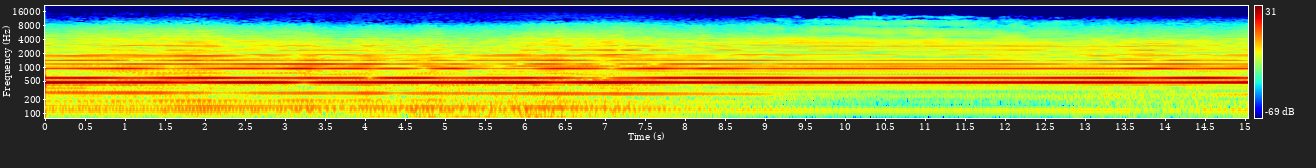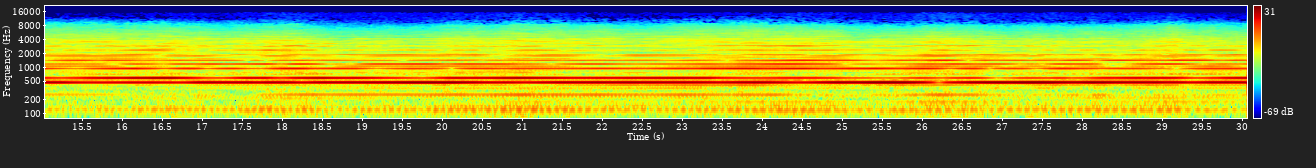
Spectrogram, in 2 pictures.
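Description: ACA Hurricane MKII rotating outdoor warning siren sounding a steady alert signal, a continuous two-note chord that swells and fades slightly as the horn turns.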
